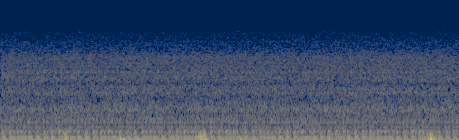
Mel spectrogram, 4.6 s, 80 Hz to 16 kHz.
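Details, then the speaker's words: Kuo Horng KH-901 9-inch oscillating desk fan, previously serviced, worn thrust washer leaving extra shaft play: low steady motor hum with irregular dull knocks, rattle and vibration from worn bearings and shaft. "but that Rattle and the vibration is nothing new it was already doing that"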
